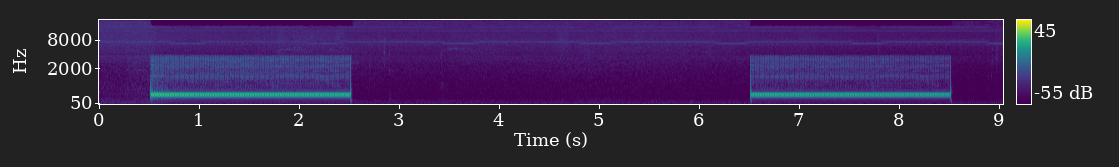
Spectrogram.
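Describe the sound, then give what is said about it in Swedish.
Telephone ringing tone plays while a call is placed to a former member of a local radio station. There are two long, steady, mid-pitched ring bursts of about two seconds each, separated by a long silent gap, with no voices. “ska vi ringa upp honom? Ja, men det kan vi absolut göra. Jag gör det nu faktiskt.”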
